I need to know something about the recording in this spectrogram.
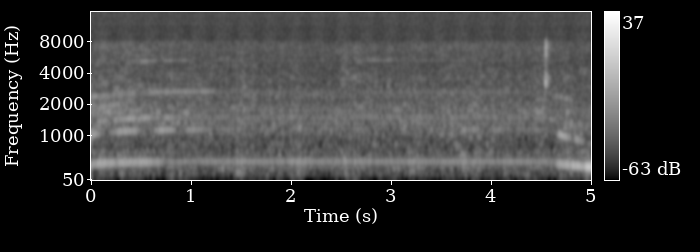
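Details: Shark vacuum with power restored, parts still to be swapped: steady mid-pitched motor hum holds evenly, then drops in pitch as it spins down; motor runs normally.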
